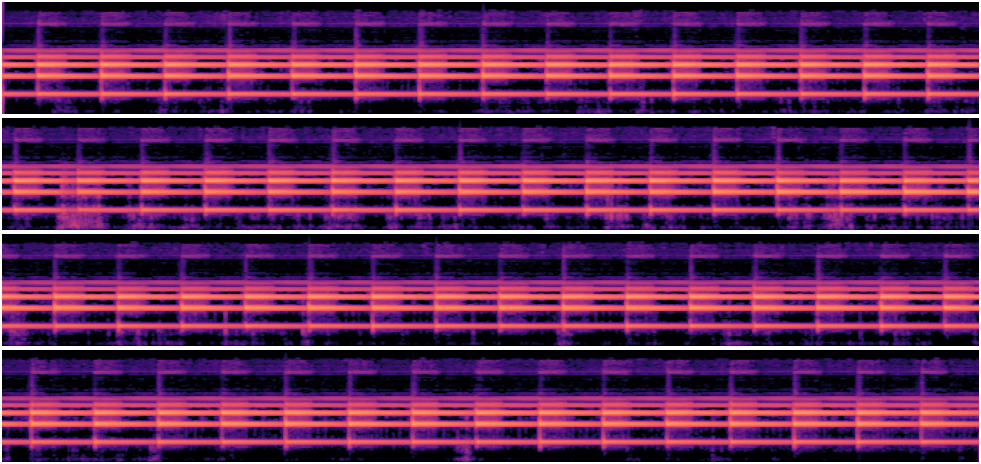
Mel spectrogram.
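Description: Railway level-crossing warning bell ringing in a steady repeating pattern, about two strokes a second, each a clear ringing tone that fades before the next; it signals an approaching train.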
